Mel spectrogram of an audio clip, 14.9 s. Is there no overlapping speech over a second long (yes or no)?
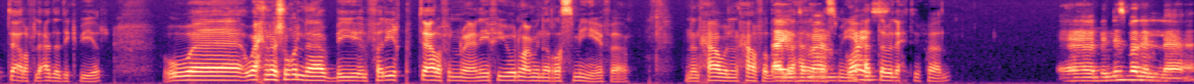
no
